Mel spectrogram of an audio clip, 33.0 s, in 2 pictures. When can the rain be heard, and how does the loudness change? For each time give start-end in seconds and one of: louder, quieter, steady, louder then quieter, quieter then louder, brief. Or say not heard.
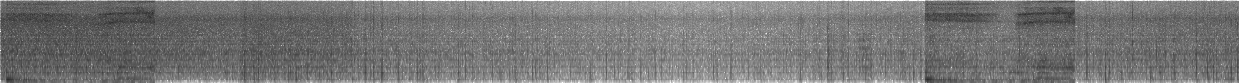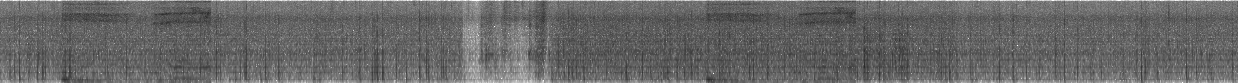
0.0-32.9 quieter then louder.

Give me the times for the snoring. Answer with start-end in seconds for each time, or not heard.
0.1-2.1, 12.3-14.3, 17.3-19.4, 25.9-27.9.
